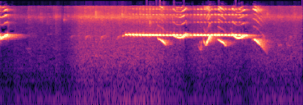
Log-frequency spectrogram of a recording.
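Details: Ashy tailorbird tembakan song for training magpie-robins: a long sustained high whistle broken into a rapid fluttering trill with dropping slurred notes, preceded by a brief whistled note and a pause.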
